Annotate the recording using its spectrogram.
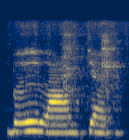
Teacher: perubahan fonem R pada prefiks ber menjadi fonem L. Terjadi apabila bentuk dasar akarnya fonem ajar.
